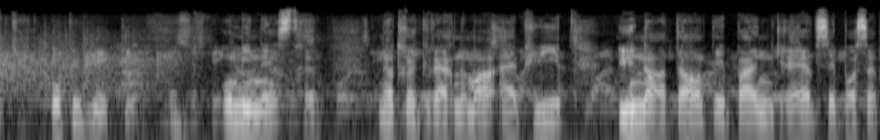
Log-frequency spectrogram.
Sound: applause

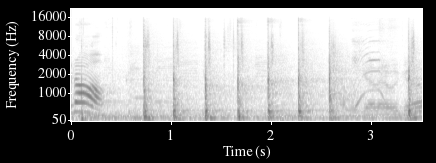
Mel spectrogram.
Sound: tapping; squealing

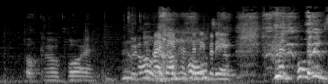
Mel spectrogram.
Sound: overlapping chatter and laughter

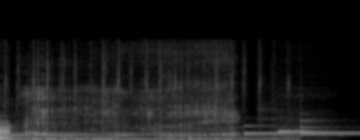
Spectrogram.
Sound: snoring loudly

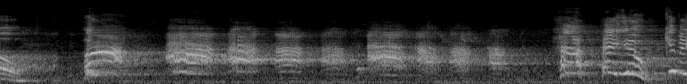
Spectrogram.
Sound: laughing

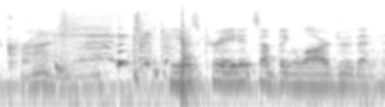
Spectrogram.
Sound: both laugh

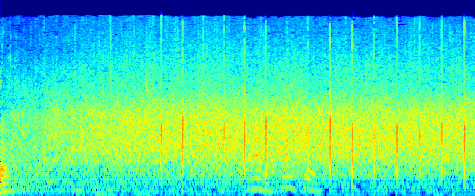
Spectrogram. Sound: audience applause

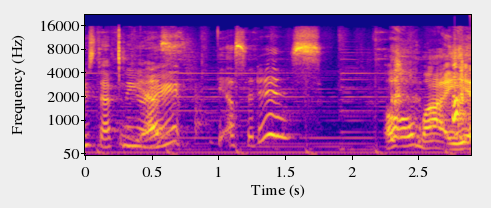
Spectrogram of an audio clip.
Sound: laughs

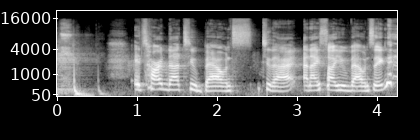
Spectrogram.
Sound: laughter

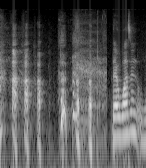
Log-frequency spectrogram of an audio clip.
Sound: laughing

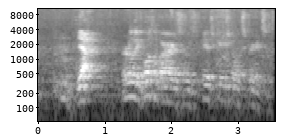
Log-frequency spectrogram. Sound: voiceover

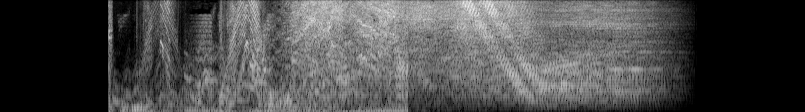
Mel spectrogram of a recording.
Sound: sound of morph

